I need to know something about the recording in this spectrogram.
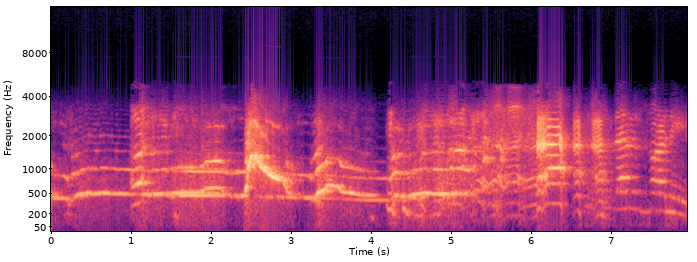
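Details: Singing dog howling in long, steady, tuneful tones broken by sudden rising and falling yips, ending in a run of short, choppy, warbling notes.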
